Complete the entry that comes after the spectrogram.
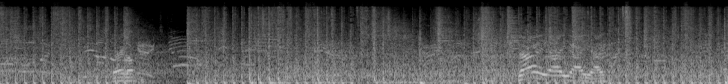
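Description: Wolfenstein: The New Order gunfire clatters in fast automatic bursts, loud and close, nearly continuous for several seconds while someone talks over it.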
